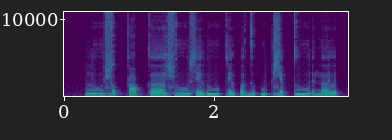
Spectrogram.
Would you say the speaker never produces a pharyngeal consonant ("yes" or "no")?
yes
